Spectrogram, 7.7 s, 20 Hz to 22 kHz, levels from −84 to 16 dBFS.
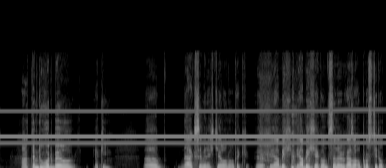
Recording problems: high-pitched whine; loud; throughout; 4 kHz, 7 dB below the speech

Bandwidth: 15 kHz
